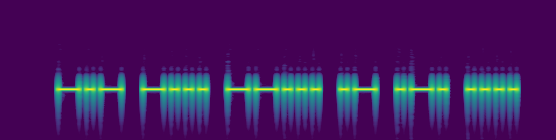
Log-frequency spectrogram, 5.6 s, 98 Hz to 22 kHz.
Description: Morse code, heard as a keyed tone, about 17 wpm, 700 Hz. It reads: KB7ARH
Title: USA Call Signs - 6 Characters - Repeated 3x - 17wpm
